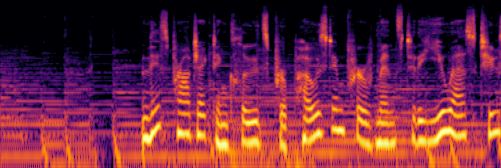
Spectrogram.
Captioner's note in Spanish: Voz en off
